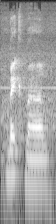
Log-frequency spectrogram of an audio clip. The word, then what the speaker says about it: McMahon: If you've never seen it, just Google Mick Mann, that which is spelled Mick McMahon, and his Judge Dredd.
